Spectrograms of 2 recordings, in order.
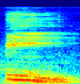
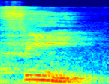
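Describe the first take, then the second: First: The syllable begins with a p sound. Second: The syllable begins with an f sound. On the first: The speaker calls it wrong. "bukan pi" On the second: The speaker calls it right. "yang benar fi"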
